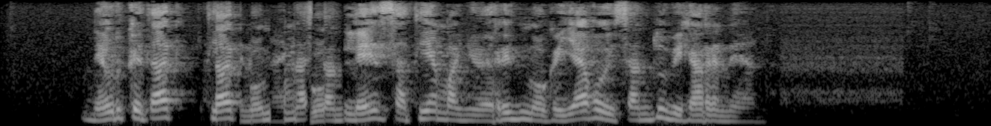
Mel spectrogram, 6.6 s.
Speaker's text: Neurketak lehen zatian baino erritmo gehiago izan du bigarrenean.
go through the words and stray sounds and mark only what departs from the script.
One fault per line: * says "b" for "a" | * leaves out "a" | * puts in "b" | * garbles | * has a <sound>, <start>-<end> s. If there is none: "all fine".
* garbles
